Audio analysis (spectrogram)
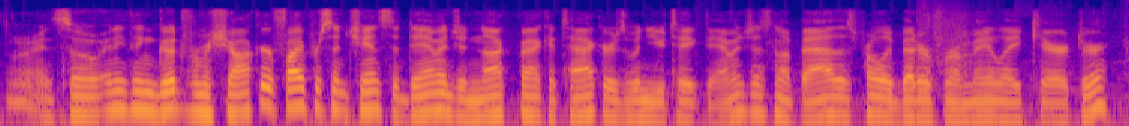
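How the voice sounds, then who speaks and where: A man's voice: medium pitch, fast, few pauses, muffled recording. A man giving casual gameplay commentary, thinking aloud as he plays. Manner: thinks aloud while playing. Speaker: gameplay video host. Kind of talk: casual video game commentary. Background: game music behind the voice.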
